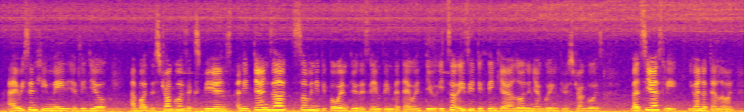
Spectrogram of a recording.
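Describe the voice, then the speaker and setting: A woman with a Zambian accent speaks at a fairly quick pace, with audible room echo and noticeable background noise. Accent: Zambian accent, kept. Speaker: international student vlogger. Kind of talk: casual unscripted talk to camera. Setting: outdoors.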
